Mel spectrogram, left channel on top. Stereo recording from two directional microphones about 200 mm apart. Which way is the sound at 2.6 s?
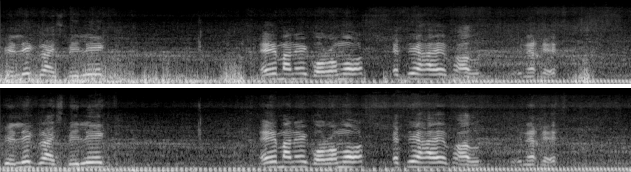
15° right (ahead or behind).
